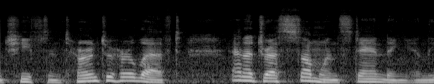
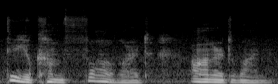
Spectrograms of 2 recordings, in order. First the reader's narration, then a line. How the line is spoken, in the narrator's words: she said quietly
